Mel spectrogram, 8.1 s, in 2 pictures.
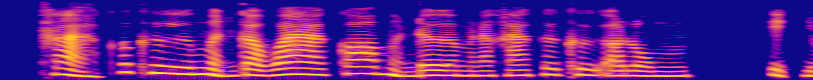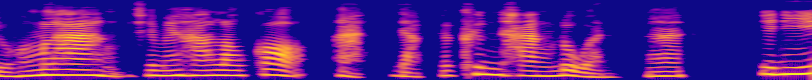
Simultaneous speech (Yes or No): No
